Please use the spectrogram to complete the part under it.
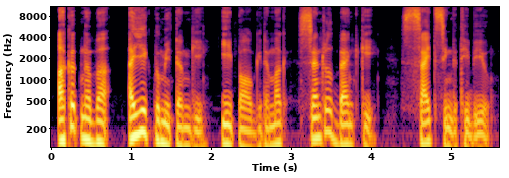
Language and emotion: Manipuri, neutral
